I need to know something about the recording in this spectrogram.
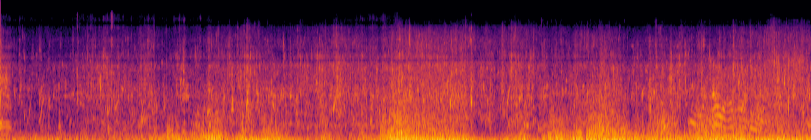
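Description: Wind buffeting the microphone on open water: a gusty low rumble that grows louder about two seconds in and stays strong, over the wash of choppy water around a kayak.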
